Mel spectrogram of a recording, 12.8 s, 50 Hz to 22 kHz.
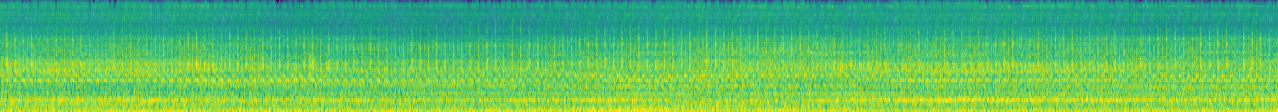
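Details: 2013 Hyundai Elantra 1.8 L four-cylinder, cold idle in winter: light, loose knock about three times a second; owner suspects piston slap, dealer says it's normal in cold weather.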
